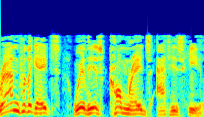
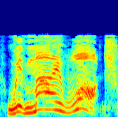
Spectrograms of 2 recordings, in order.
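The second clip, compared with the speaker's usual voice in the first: higher, slow, indignant roar; 12 semitones higher, 3 dB louder, much slower than usual. Acted. Peter roaring at Bunter about his watch. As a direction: bellow it at the fat junior. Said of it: "roared Peter".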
